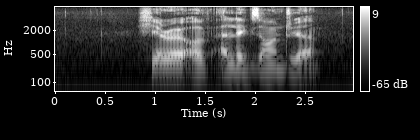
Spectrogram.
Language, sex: English, male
